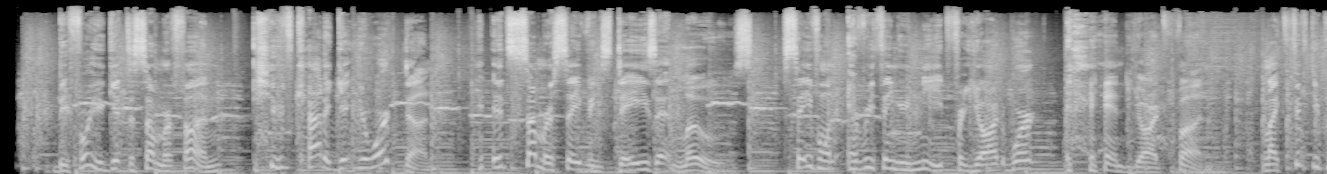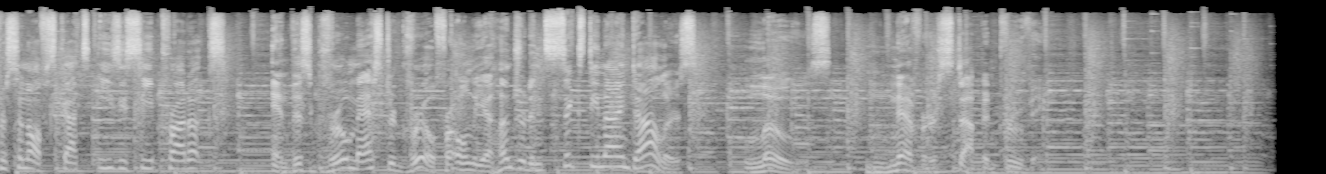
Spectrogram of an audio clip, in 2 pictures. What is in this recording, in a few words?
Fun, Friendly; Lowe's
